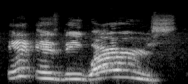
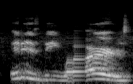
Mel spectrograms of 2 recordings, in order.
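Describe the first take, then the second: First: Slow, higher, hammed-up wail; crying over giving up chicken; mock crying. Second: Said in the usual way. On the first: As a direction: whine it like fake sobbing. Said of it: "mock crying". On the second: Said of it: "repeat calmer".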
